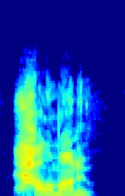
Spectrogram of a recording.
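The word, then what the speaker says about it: Halemanu: The last one, Vanderbilt, I told you I was really nervous about the first game because I, I figured out how to say his last name too, and Ryan even flexed it as well. Cade Halamanu, Halamanu. It's H A L E M A N U.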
